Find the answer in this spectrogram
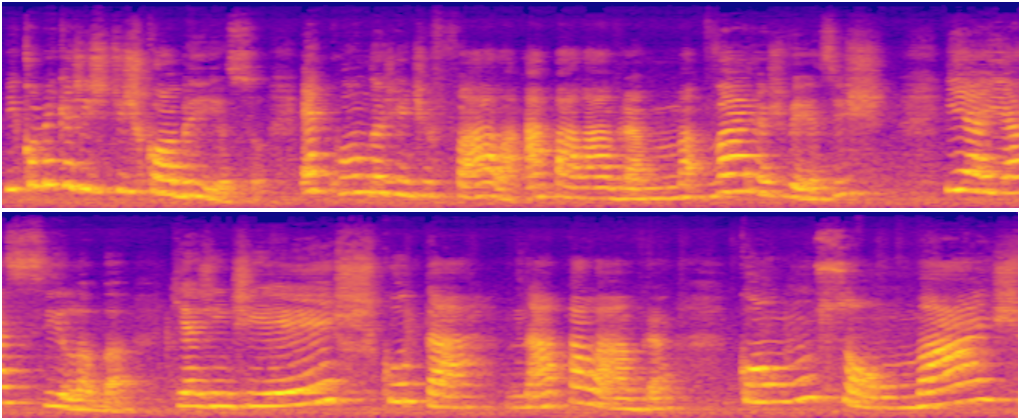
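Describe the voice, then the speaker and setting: Slow-talking Brazilian woman teacher, echoey room. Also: a little high, lively intonation, recorded from a distance, a little hiss or hum. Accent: Brazilian Portuguese. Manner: slow, stretched-out words for children, playful. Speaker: primary school teacher. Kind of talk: children's review lesson.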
